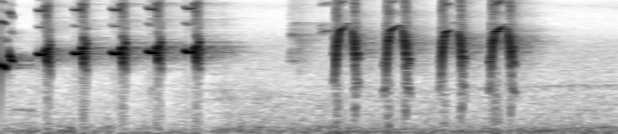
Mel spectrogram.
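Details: Black-winged myna song intended to lure other mynas into singing: five quick piercing chirps, a short pause, then four loud arched whistled notes in even succession.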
